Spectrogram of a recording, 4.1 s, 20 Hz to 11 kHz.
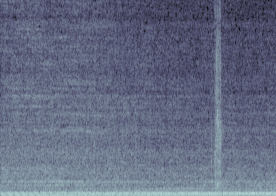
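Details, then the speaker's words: Mercedes 6.9 V8, cold start after sitting overnight, still cold: steady, even idle held slightly high, no misses; oil pressure good, temperature rising slowly, owner thinks it needs tune-up and fuel system cleaning. "check the gauges again oil pressure's still good idling a little high suspension lights off temp comes up slowly"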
